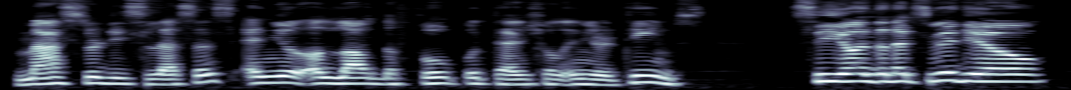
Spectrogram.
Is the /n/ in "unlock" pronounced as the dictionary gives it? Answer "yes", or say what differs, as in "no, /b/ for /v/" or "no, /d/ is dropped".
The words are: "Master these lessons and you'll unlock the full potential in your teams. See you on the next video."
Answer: no, /n/ is dropped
